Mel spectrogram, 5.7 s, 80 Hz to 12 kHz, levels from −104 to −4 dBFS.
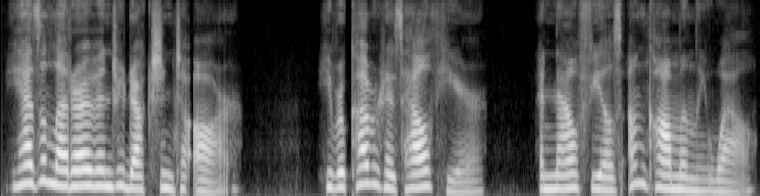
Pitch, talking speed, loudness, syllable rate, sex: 230 Hz, 190 wpm, -18 LUFS, 6.2 syllables/s, female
